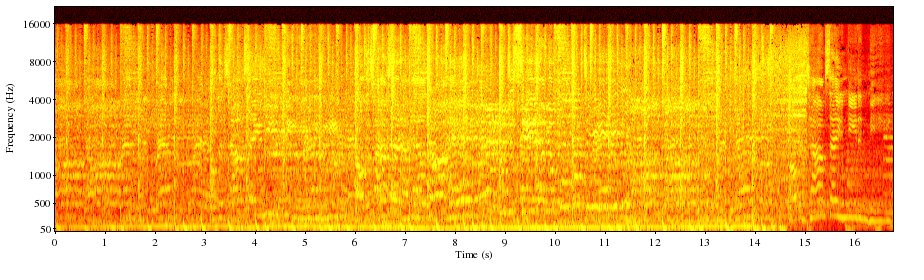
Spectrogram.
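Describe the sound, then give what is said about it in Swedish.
An intro jingle plays as steady music with a firm bass line and bright layered tones, holding an even level before cutting off abruptly near the end into a short, quieter tail. “Jag tror jingeln får nog bara smyga sig på liksom. Jag tror det är det bästa.”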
